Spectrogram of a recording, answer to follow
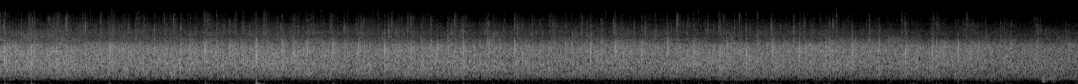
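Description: Audience applause: many people clapping in a dense, steady patter.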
